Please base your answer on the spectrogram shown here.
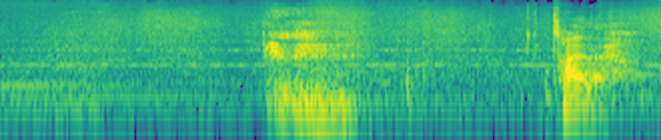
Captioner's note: Alex clears throat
